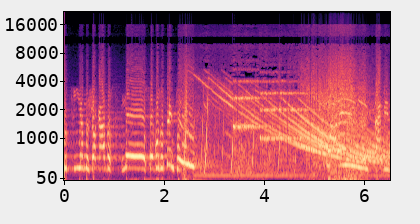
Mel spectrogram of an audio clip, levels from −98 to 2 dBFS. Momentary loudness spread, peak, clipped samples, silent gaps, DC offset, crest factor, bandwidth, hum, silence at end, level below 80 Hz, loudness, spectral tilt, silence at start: 7 LU; 0 dBFS; 0.8%; none; under 0.1%; 6 dB; 16.5 kHz; none; 0 s; -32 dBFS; -6 LUFS; -5 dB/octave; 0 s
